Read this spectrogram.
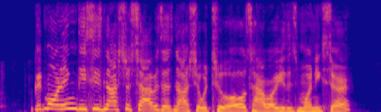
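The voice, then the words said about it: Put-on Guatemalan-style accent. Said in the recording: “Do I let him know that you're half Guatemalan? Because I have quite the accent.”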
